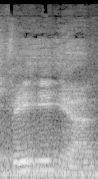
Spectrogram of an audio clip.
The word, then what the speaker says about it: Ventigra: Could you spell that? Oh, Vintegra is Ventigra. Vintegra. It comes from this BASF company, which they're really the leaders in all that kind of stuff. VENTI. Ventigra.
